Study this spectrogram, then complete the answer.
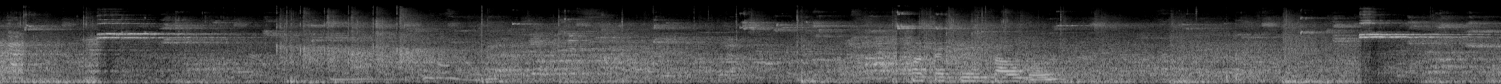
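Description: Sneakers squeak sharply on a wooden floor in an echoing hall.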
